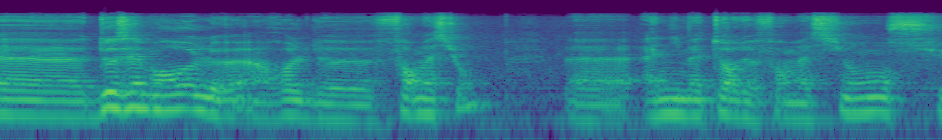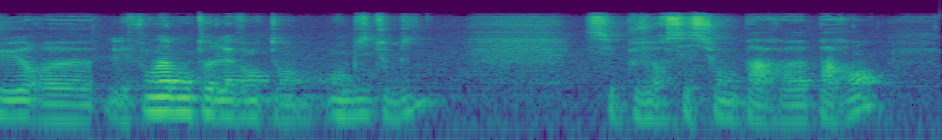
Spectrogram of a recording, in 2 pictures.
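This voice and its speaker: Noticeable background noise and audible room echo surround this recording. A man talks at a moderate pace in a medium pitch. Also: ordinary pitch variation. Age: 40s. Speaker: HR consultant and mentor. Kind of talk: interview testimony.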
